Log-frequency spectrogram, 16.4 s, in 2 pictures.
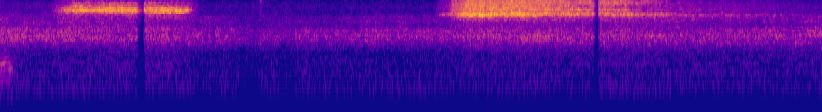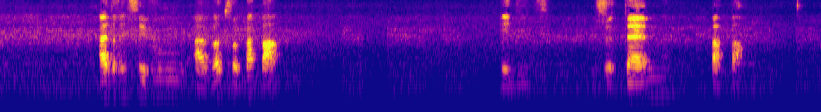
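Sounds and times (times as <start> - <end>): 
deep breath: 0.6 - 2.0, 4.4 - 8.1
speech: 9.2 - 11.1, 13.2 - 15.8.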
